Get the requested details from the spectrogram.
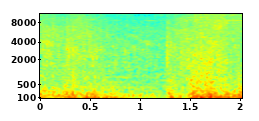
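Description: Electric zaps crackle sharply.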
